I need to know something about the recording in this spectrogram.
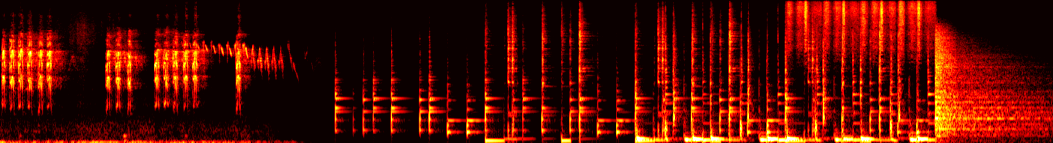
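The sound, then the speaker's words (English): A great spotted woodpecker gives a rapid series of sharp, loud 'kik' notes, repeated irregularly, after a brief burst of higher twittering bird calls at the start. “And here's a call from a great spotted woodpecker.”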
